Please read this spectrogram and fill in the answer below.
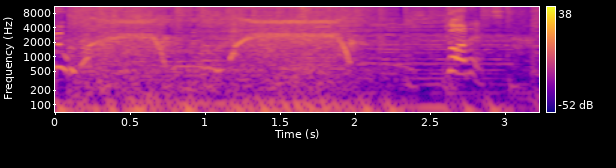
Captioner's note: screaming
